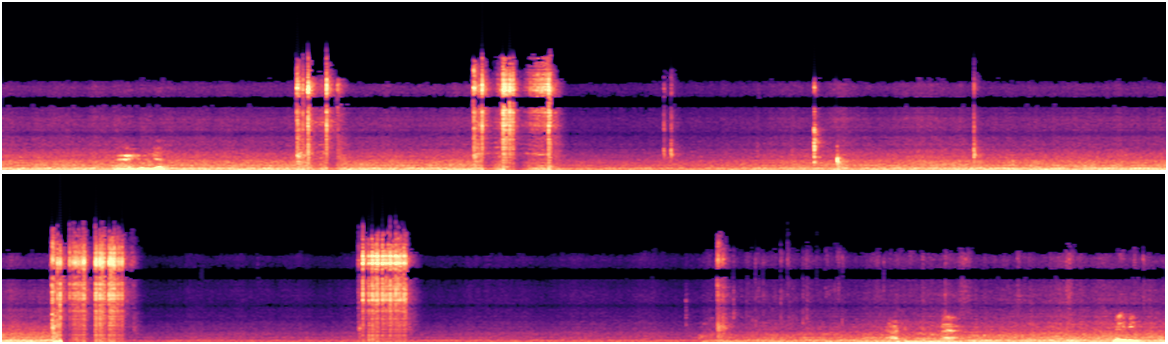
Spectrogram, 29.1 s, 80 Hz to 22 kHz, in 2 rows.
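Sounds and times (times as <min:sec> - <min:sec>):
steady low hum: 0:00.0 - 0:29.0
welding arc crackling: 0:03.6 - 0:04.4, 0:05.8 - 0:07.1, 0:15.2 - 0:16.3, 0:19.0 - 0:19.8.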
